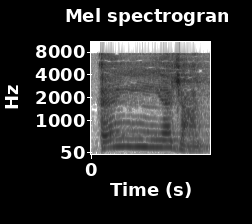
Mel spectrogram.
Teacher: طبعا النون بعدها الياء والياء من حروف الإدغام، هنا محتاجة غنة، أن يجعل، وكأن الياء مشددة بينكم.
